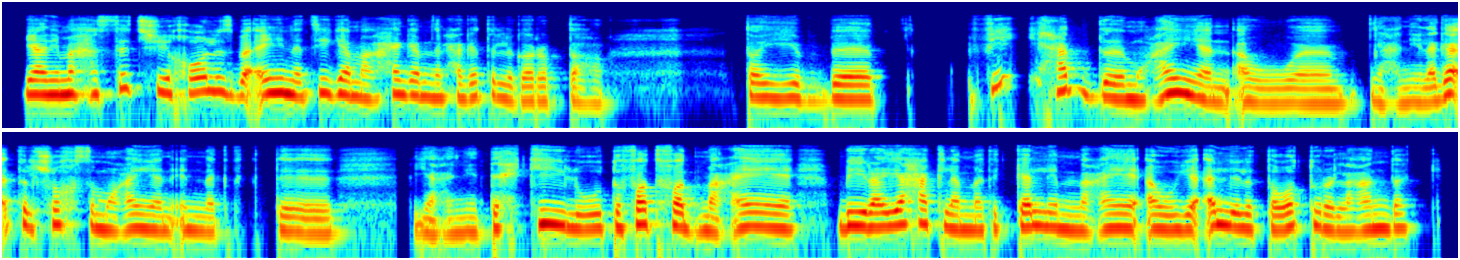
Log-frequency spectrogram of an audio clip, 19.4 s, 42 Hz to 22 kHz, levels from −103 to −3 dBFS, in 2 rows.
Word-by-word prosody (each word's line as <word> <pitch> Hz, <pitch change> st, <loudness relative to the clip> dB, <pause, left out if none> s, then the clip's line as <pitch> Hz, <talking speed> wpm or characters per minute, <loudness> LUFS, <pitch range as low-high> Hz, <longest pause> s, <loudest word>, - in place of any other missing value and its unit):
يعني 225 Hz, -1 st, +5 dB
ما 230 Hz, +1 st, +7 dB
حستش 255 Hz, +6 st, -4 dB
خالص 250 Hz, +2 st, +1 dB
بأي 230 Hz, +4 st, +4 dB
نتيجة 230 Hz, +1 st, +2 dB
مع 195 Hz, -3 st, -2 dB
حاجة 220 Hz, +4 st, -1 dB
من 200 Hz, -2 st, -2 dB
الحاجات 190 Hz, +2 st, -6 dB
اللي 185 Hz, -4 st, -4 dB
جربتها. 160 Hz, -3 st, -7 dB, 0.9 s
طيب، 190 Hz, -4 st, -2 dB, 0.9 s
في 305 Hz, -, -7 dB, 0.3 s
حد 260 Hz, -, -2 dB
معيّن، 180 Hz, 0 st, +3 dB
أو 150 Hz, -1 st, -5 dB, 0.5 s
يعني 150 Hz, 0 st, -9 dB
لجأت 225 Hz, +8 st, +2 dB
لشخص 225 Hz, +2 st, -3 dB
معيّن، 175 Hz, -1 st, -1 dB
إنك 165 Hz, -3 st, -7 dB, 0.2 s
ت -, -, -5 dB, 0.9 s
يعني 150 Hz, +2 st, -6 dB
تحكي 190 Hz, +8 st, +3 dB
له، 185 Hz, -1 st, +1 dB
تفضفض 200 Hz, -2 st, +2 dB
معاه، 185 Hz, +3 st, 0 dB, 0.3 s
بيريحك 210 Hz, +3 st, +3 dB
لمّا 175 Hz, -2 st, 0 dB
تتكلم 190 Hz, 0 st, 0 dB
معاه، 180 Hz, +3 st, 0 dB
أو 175 Hz, 0 st, +1 dB
يقلل 190 Hz, +3 st, +3 dB
التوتر 185 Hz, +2 st, 0 dB
اللي 165 Hz, -1 st, -3 dB
عندك؟ 185 Hz, +3 st, -3 dB
190 Hz, 115 wpm, -24 LUFS, 170-225 Hz, 0.9 s, ما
